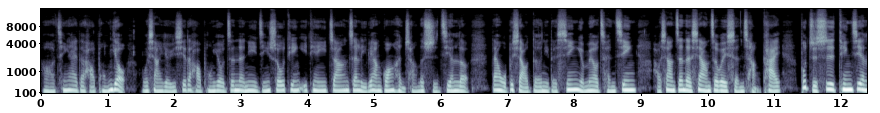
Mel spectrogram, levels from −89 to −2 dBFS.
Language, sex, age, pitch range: Chinese, female, 30-49, 150-175 Hz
